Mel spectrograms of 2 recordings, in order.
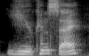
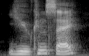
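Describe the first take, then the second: The two takes are said the same way.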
